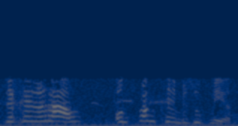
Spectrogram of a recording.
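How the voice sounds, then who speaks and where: A woman's voice: very high-pitched, animated, normal speed. An actress playing a teasing, challenging young noblewoman in a Dutch radio play. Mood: mocking, challenging. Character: mocking young noblewoman calling from a distance. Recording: tinny band-limited old recording, background outdoor noises.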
